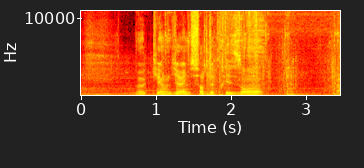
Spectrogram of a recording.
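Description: A man speaks briefly into a close microphone.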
